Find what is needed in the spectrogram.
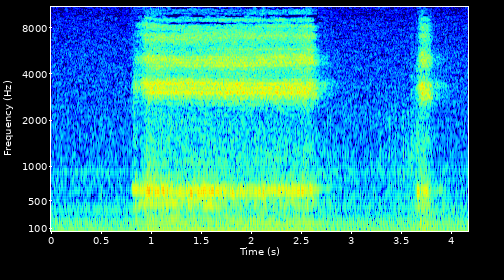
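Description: A karateka's forceful ibuki breathing during a slow kata: one long, strained, hissing exhale of nearly two seconds starting about a second in, then a short sharp breath near the end.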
